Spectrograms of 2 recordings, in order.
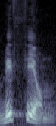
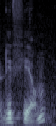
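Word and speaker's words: lithium: 근데 영어식 발음은 이제 리티엄 이렇게 발음하네요. 리티엄. 자, 리티엄. 자, 리티엄. 발음을 좀 조심하시고요. 영어식 발음은 리튬은 한국식 발음, 영어식 발음은 강세가 이음절이 있습니다. 그래서 리티엄 이렇게 발음하고 있습니다. 리티엄.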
